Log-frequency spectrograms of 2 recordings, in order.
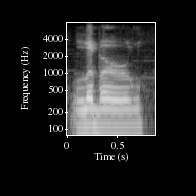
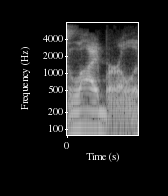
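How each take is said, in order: First: It is said with a Southern American accent. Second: It is said with a German-style pronunciation. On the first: The speaker calls it wrong. "like a you know fat Southerner that I am" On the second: The speaker calls it right. "It's supposed to be German liberal"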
